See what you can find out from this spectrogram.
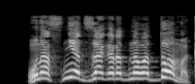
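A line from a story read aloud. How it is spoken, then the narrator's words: Shouted. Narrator (Russian): крикнула Лиза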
